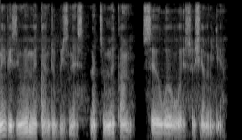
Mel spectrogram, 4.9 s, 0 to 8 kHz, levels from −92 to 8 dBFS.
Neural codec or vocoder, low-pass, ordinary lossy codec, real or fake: vocoder, 22.05 kHz, 80 mel bands, Vocos; 7.2 kHz; none; fake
